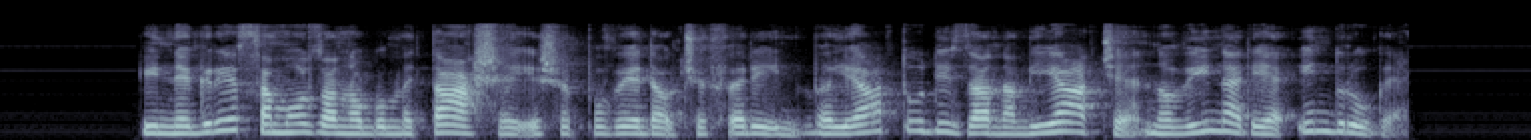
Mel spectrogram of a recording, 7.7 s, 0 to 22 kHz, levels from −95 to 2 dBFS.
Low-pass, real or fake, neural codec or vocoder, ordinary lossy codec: none; fake; vocoder, 22.05 kHz, 80 mel bands, HiFi-GAN; none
